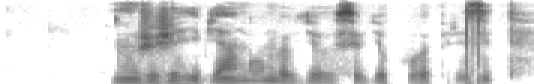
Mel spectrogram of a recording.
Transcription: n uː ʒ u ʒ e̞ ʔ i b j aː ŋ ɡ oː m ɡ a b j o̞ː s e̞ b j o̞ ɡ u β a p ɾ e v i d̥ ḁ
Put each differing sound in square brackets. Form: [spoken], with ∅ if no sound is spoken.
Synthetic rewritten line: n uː ʒ u ʒ e̞ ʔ i b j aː ŋ ɡ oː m ɡ a b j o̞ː s e̞ b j o̞ [k] u β a p ɾ e [z] i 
